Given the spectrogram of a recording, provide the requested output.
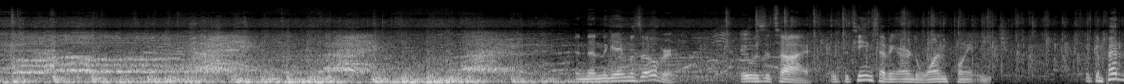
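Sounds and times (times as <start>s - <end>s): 
drums leading stadium cheers: 0.0s - 7.4s
stadium crowd cheering: 0.0s - 11.2s
speech: 5.9s - 10.0s, 10.8s - 11.2s.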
